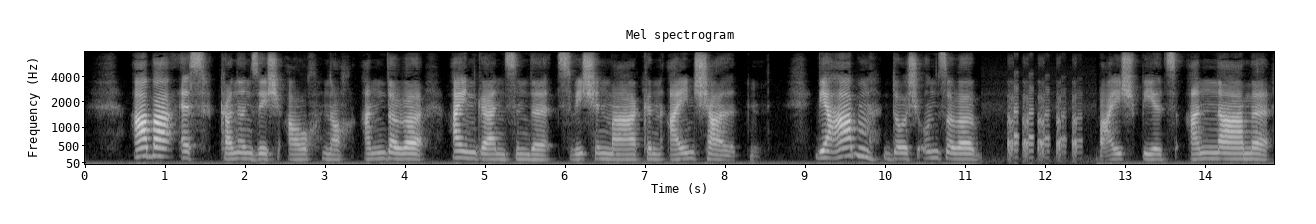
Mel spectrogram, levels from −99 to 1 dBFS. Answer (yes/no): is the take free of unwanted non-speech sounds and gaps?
no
